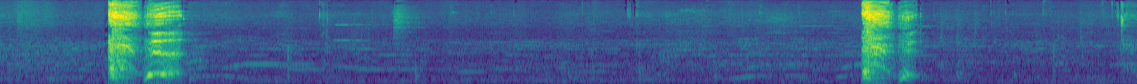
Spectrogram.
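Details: Person who regularly coughs when hiccuping: two abrupt double bursts, each a sharp catch followed by a short cough, several seconds apart; hiccups combined with coughing.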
